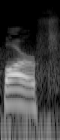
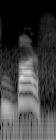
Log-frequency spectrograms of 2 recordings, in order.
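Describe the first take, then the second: First: The word is said with English sounds. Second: The word is said with Punjabi sounds. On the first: It is the English word for vomiting. The speaker calls it wrong. "not barf" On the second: It is the Punjabi word for ice. The speaker calls it right. "the Punjabi word of the episode"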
